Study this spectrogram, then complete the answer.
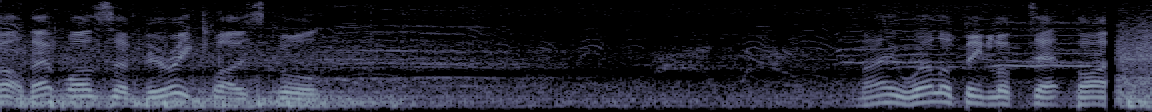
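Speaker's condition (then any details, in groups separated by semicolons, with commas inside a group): No condition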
